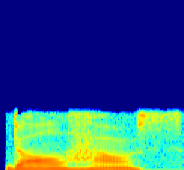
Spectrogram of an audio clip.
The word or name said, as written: dollhouse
